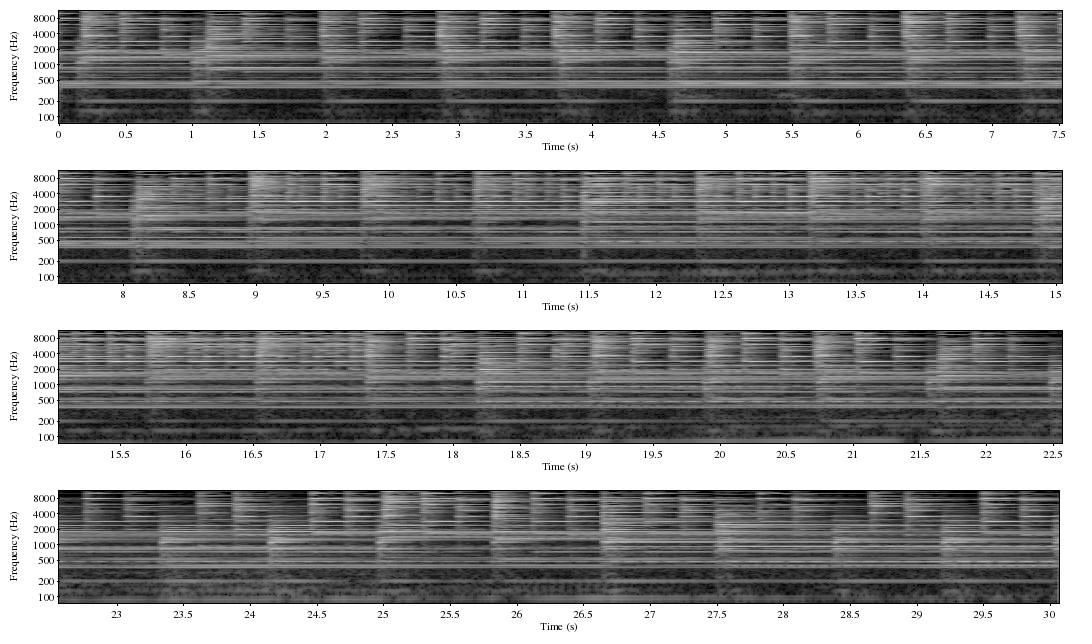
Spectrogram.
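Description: Russian Orthodox church bells rung by hand from the clapper ropes by one ringer. Quick, steady rhythmic strokes of the small bells ring over the lingering hum of the larger bells, with the deep tone of a big bell swelling in the middle.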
